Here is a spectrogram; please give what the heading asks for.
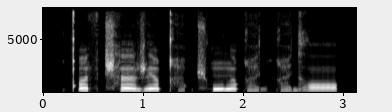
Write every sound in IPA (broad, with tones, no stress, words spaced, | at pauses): qʼã˦θʈ͡ʂʰã˦˨ʐɛ̃˦ qʰɛ̤˨ʔʈ͡ʂʰũ˨ɾũ˦qɛ̤˦˨ɡ qe̤˦ɡɣɔ˦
